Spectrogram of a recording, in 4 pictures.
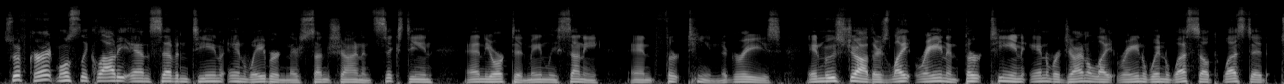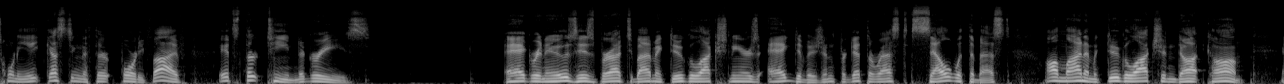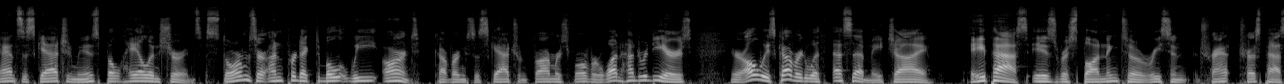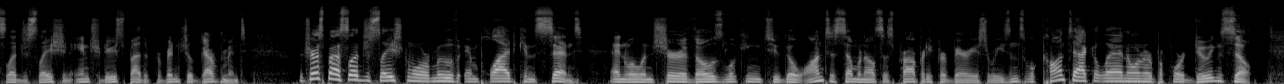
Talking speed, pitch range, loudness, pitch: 150 wpm, 110-145 Hz, -26 LUFS, 125 Hz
